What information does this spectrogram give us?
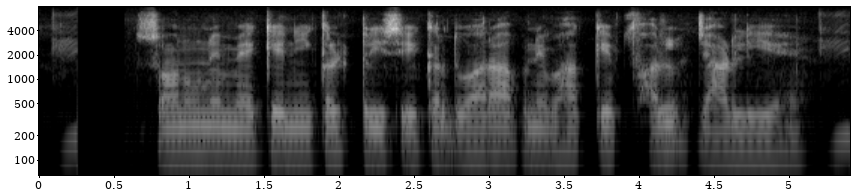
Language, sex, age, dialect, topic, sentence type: Hindi, male, 41-45, Kanauji Braj Bhasha, agriculture, statement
